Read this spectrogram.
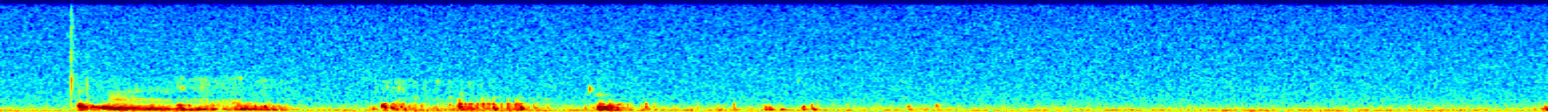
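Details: Stomach growling: low gurgling rumbles in a quiet room, fading after several seconds.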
